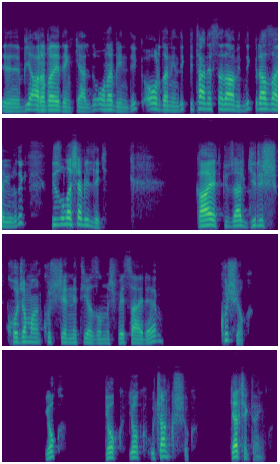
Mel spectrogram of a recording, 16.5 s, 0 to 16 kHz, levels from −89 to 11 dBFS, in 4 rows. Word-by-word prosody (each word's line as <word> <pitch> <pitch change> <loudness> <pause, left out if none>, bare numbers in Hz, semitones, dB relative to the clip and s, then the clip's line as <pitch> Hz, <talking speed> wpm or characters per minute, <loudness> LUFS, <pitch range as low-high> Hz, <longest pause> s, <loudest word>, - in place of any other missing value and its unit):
Eee, 120 -3 -6
bir 160 -1 +2
arabaya 145 -1 +4
denk 120 -4 -7
geldi. 115 +3 -7
Ona 155 -3 -2
bindik. 125 - -11
Oradan 155 -6 -1
indik. 160 +7 -13
Bir - - -12
tanesine 180 -2 +1
daha 165 -2 +5
bindik. 160 +8 -13
Biraz 180 -1 +4
daha 165 -3 +4
yürüdük. 145 - -7 0.4
Biz 185 +2 -4
ulaşabildik. 190 - +1 1.3
Gayet 170 +2 +8
güzel, 155 +3 +1
giriş; 165 +5 -5
kocaman 150 -1 -2
kuş 150 - -12
cenneti 135 -1 -7
yazılmış 120 -1 -9
vs. 135 -1 -5 1.3
Kuş - - -4
yok, - - -15 1.0
yok, - - -4 0.6
yok, 165 0 0
yok. 170 0 -2
Uçan 190 +5 +2
kuş - - -10
yok. - - -21 0.5
Gerçekten - - +5
yok. - - -26
155 Hz, 130 wpm, -26 LUFS, 135-175 Hz, 1.3 s, Gayet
